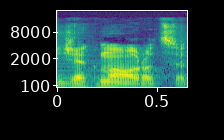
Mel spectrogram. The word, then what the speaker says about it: Jack Moruz: Tanti mi chiedono, ciao. ma come si pronuncia? Ma non è un nome scandinavo, è Jacopo Moruzzi, Jack Moruz.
